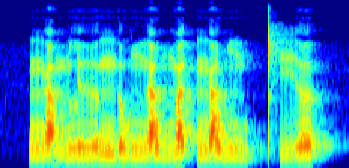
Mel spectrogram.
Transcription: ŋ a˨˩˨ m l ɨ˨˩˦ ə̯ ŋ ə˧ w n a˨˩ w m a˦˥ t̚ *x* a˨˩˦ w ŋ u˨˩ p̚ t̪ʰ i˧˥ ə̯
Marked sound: incorrect: ŋ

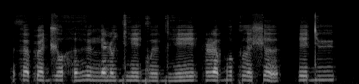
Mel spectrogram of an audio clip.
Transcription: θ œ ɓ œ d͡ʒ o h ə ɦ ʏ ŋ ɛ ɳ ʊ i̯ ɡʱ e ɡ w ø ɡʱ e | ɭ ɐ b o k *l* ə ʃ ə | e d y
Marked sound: correct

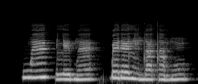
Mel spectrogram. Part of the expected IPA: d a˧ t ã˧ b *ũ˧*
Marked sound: correct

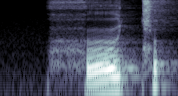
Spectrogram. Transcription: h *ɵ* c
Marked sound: correct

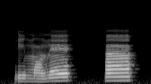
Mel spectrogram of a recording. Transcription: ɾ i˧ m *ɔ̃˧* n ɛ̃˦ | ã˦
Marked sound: correct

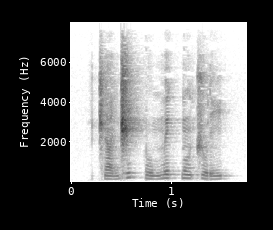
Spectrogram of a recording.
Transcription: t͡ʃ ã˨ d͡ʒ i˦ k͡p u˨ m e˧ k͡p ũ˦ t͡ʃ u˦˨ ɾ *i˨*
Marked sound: incorrect: i˦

